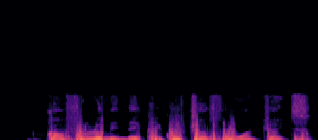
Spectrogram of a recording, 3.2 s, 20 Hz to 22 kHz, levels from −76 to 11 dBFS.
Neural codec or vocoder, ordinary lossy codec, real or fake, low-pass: none; none; real; 7.2 kHz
